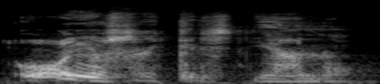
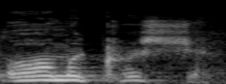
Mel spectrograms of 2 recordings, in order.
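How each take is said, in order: First: Barely audible whisper; low murmur. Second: Soft, low murmur; real low voice. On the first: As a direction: mumble it shyly under your breath. (susurro tímido) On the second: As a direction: say it quietly, embarrassed. (voz muy baja y apenada) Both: Retold or imitated. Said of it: "he tells me in a real low voice".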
